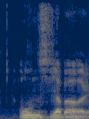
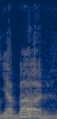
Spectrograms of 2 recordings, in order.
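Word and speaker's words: Ons Jabeur: Och ett litet genombrott också för, eh, jag är så dålig på att uttala det, Uns Jabir. Ons Jabör, ja. Jabör.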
